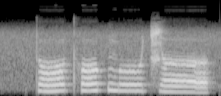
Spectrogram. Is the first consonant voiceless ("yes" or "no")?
yes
